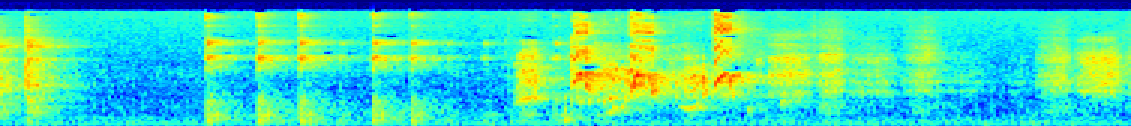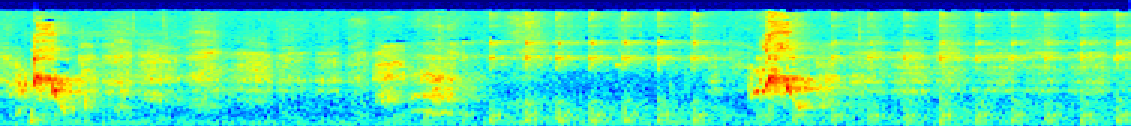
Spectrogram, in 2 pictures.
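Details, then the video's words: A female Australian Terrier with a birth defect that leaves her unable to bark gives high, thin squeaks instead, in short bursts a few seconds apart; the harder she tries, the higher-pitched the squeak. "Dog That Squeaks Instead of Barking?"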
